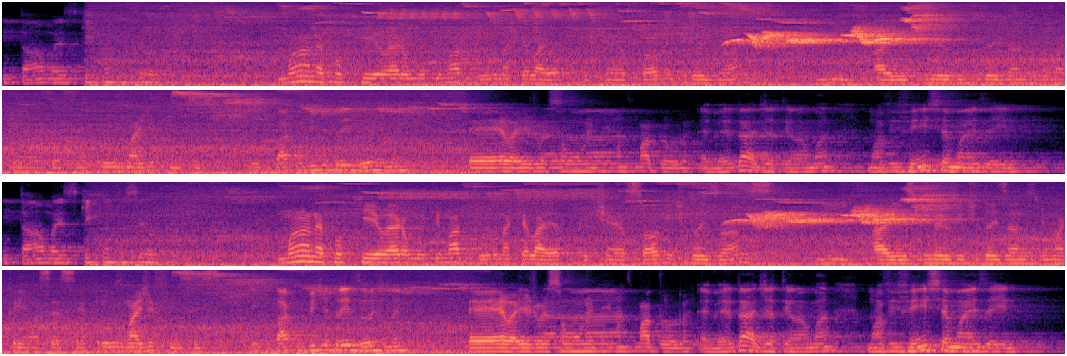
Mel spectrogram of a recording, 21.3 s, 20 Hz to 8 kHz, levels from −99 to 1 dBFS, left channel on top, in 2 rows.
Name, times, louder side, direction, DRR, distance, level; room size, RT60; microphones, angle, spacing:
voice 1, 0.0-1.6 8.1-8.6 13.1-14.7 16.0-17.0 17.6-19.0 19.3-20.8, right 2 dB, 40° right, 11 dB, 0.7 m, -31 dB
sound 1, 0.8-15.3, left 2 dB, 25° left, 4.0 m, -28 dB
voice 2, 2.7-7.7 8.7-12.8 15.3-17.5, right 3 dB, 75° right, 12 dB, 0.8 m, -29 dB
21.0 x 18.5 x 7.9 m, 2.3 s
head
